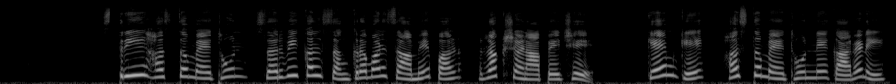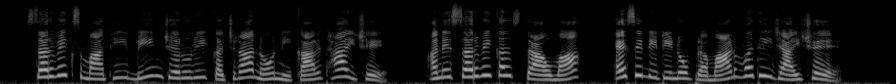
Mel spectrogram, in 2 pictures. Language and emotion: Gujarati, neutral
